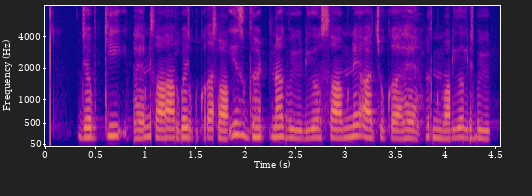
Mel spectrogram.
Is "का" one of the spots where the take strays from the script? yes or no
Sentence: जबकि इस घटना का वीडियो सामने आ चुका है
yes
